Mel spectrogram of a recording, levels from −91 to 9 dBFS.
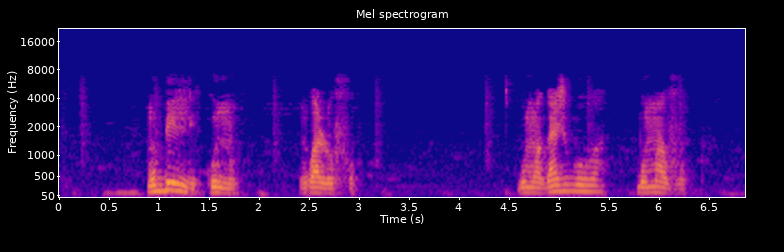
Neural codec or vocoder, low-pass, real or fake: none; 7.2 kHz; real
